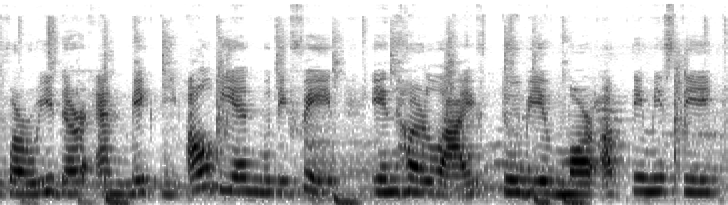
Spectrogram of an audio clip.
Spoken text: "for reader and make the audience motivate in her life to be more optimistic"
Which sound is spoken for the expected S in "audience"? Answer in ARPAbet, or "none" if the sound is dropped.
none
